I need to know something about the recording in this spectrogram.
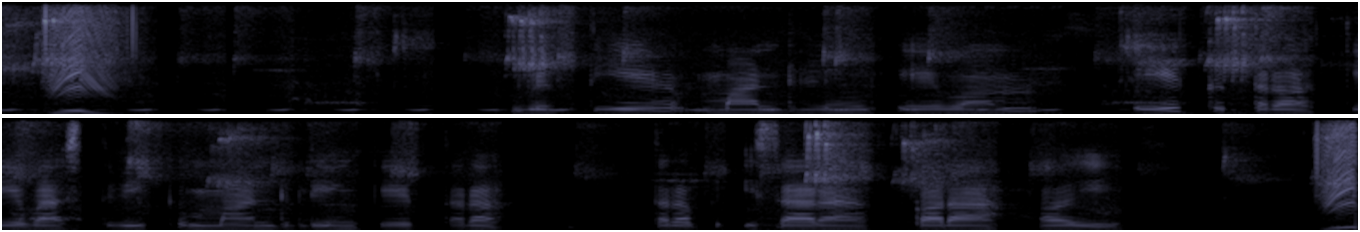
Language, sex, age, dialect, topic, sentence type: Magahi, female, 36-40, Western, banking, statement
